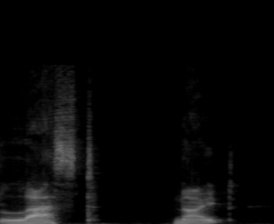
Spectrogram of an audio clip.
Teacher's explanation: And then with last, you will see the silent t.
